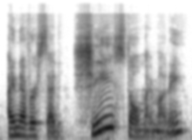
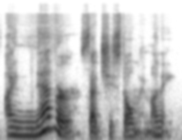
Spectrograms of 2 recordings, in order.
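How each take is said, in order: First: The stress is on the word I. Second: The stress is on the word never. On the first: Someone else may have said it. "maybe somebody else did" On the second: The speaker denies saying it at all. "Now we've stressed the word never"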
